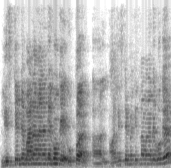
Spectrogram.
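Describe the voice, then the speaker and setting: A man's voice: high voice, fast talker. Echoey man teaching a class. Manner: repeats questions to students, calls them "babu". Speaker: tax teacher. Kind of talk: classroom lecture. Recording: echoey room, far from mic.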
